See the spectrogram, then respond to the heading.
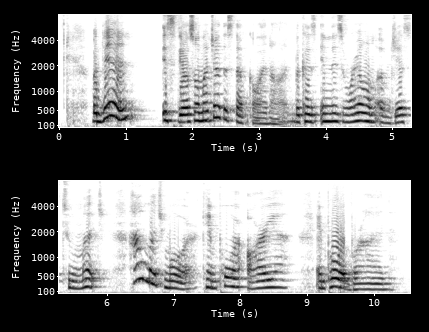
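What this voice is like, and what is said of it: Very thick accent. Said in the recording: “I have a very thick accent.”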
